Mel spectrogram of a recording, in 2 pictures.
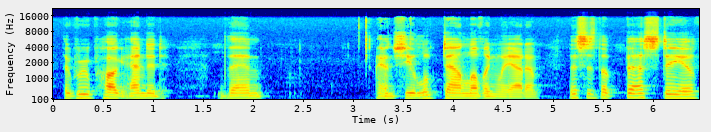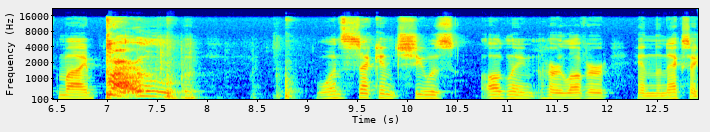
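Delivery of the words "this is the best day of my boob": loud, slow, overjoyed gush; gushing joy. Acted. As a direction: swoon over your love out loud. Rainbow Dash gushing.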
